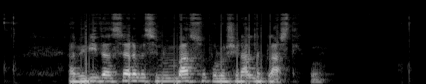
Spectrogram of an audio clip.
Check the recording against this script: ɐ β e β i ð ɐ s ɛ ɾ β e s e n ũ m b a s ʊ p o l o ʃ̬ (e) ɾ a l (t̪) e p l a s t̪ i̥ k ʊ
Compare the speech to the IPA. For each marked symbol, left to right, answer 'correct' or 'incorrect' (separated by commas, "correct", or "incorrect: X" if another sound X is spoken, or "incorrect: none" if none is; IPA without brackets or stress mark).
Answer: correct, incorrect: d̪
